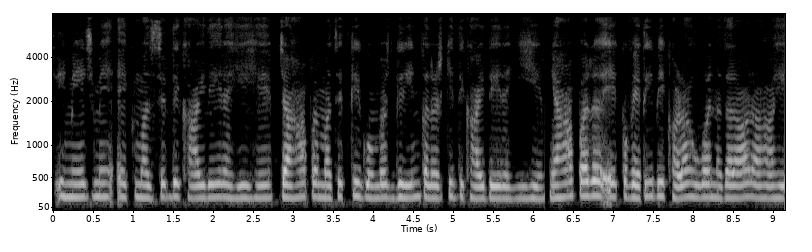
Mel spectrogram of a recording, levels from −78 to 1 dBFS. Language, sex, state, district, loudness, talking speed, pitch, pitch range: Hindi, female, Bihar, Begusarai, -25 LUFS, 205 wpm, 195 Hz, 190-205 Hz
